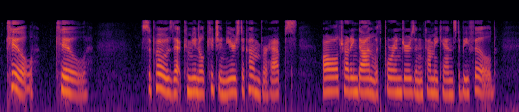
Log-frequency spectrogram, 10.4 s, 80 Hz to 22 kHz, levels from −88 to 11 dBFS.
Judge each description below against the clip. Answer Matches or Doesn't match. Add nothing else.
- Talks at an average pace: Doesn't match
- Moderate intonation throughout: Doesn't match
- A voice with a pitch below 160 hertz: Doesn't match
